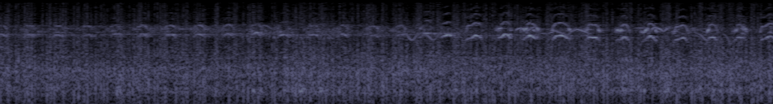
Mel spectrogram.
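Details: One-week-old chicks being fed, making rapid high peeping calls repeated about two or three times a second, partly buried under a loud, constant rushing noise.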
